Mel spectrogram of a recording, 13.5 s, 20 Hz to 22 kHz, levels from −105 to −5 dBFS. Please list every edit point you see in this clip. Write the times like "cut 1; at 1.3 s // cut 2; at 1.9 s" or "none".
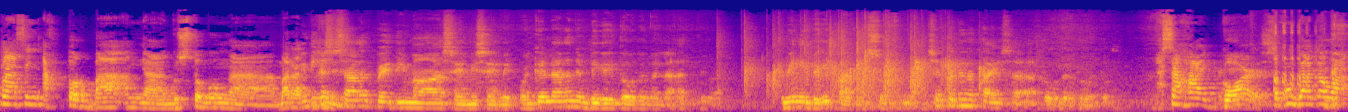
none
